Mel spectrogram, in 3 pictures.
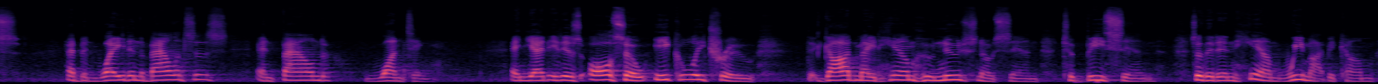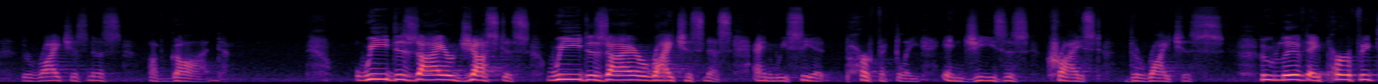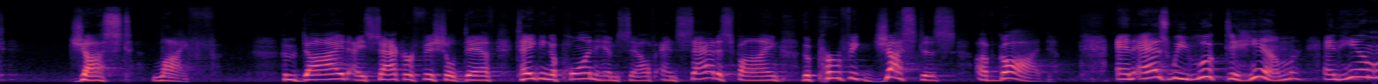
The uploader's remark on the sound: sermon from our worship service on June 18, 2023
